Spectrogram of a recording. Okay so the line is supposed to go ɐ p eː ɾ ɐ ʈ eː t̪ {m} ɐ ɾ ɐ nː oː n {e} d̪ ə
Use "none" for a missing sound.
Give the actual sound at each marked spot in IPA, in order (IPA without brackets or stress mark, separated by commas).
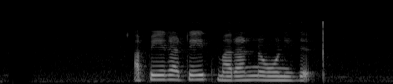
m, i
